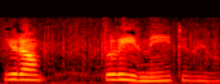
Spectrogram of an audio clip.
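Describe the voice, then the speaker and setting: A woman's voice: mid-range voice, steady tone, unhurried, natural voice. An American actress playing a weary, guarded young woman on the run in a 1950s radio drama. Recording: muffled, faintly noisy 1950s radio recording.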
